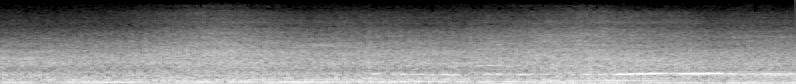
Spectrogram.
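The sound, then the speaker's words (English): Steady road traffic on a steeply sloping bridge: a continuous low engine rumble from cars and heavier vehicles, with a faint rising whine from a passing motor, no voices present. “And now I re-enter the traffic on the bridge.”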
